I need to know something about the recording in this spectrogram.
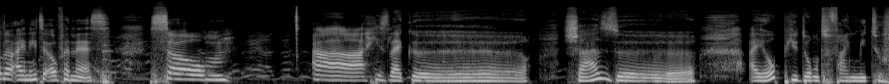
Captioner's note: french accent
